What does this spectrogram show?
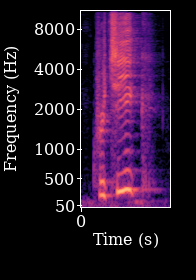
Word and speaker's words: critique: Critique rhymes with weak.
